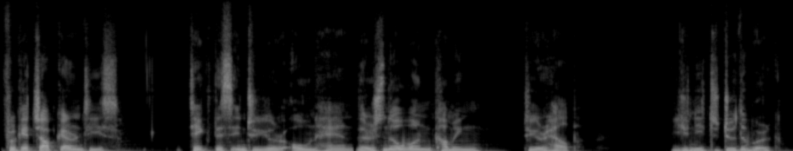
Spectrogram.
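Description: A man in his forties gives a solo podcast monologue in an explanatory way. His voice sits at an ordinary middle pitch. He is recorded close on a podcast mic in a small home studio. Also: measured pace, darkish tone. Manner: explanatory, talks with his hands. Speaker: podcast host. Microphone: podcast mic on boom arm, close.

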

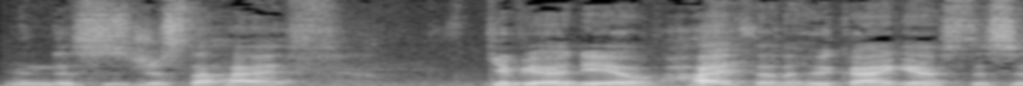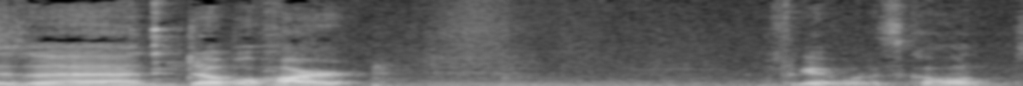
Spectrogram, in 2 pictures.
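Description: Young guy with a lowish voice doing a laid-out casual review, loose and informal, bit of room noise. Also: monotone, normal speed, a bit bright. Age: young adult. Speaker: hookah reviewer. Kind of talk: casual product review chat. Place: garage workshop, indoors. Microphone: camera a few feet away. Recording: faint background room noise.

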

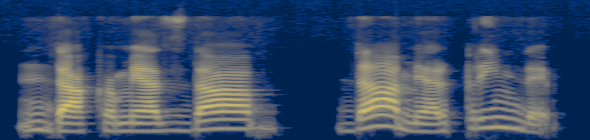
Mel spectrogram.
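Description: A woman's voice: fairly low pitch, dry recording, dull audio, pitched below the performer's own voice, close to an everyday voice. Mihalco, a woman doing a naive peasant lad. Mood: timid. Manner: naive, plain-spoken. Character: simple, earnest young peasant lad.

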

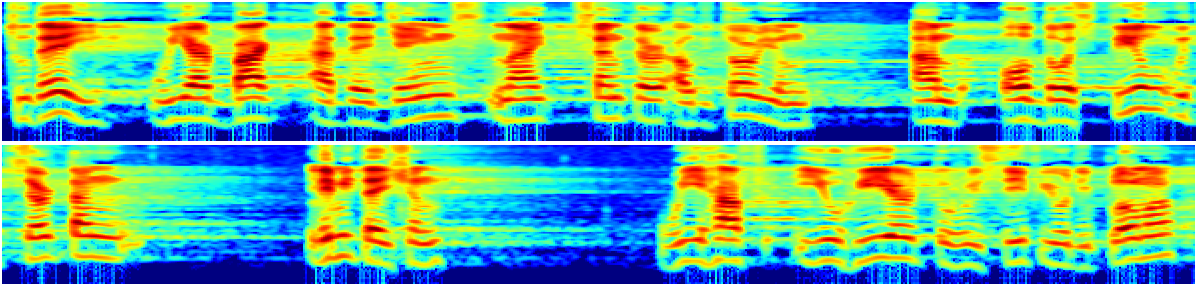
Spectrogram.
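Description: A man's voice: on the high side, fairly bright tone, faint music behind. An older man giving a formal commencement address as board chair, reading from notes at a podium. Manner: measured, reads from notes at podium. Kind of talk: formal prepared speech. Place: large auditorium stage. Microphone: podium microphone. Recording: long hall reverb.

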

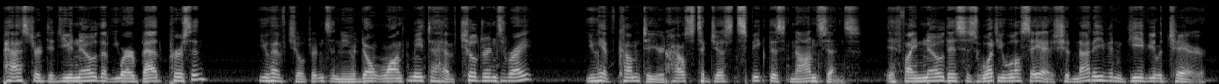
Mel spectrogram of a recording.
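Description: Brief: a man playing a domineering young husband, higher voice, scornful and insulting. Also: normal speed, natural voice. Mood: angry. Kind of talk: animated drama voice acting.

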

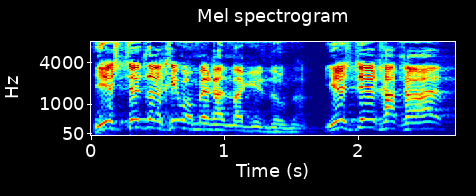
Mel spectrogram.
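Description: A man teaching as a rabbi, telling a parable in a lively way and asking his audience rhetorical questions. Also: high voice. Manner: lively storyteller who acts out characters. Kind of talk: Torah lesson with a parable.

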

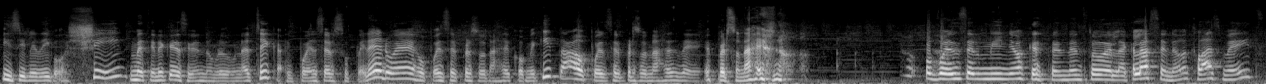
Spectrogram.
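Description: A woman English teacher for young children, explaining a classroom game in a casual, lively way and acting out sounds and children's voices. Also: medium pitch, moderate pace, soft background music. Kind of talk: casual explanatory lesson to camera.

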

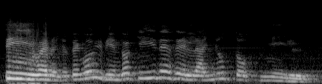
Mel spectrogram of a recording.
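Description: On the high side and at a normal speed, this woman's voice comes through with the highs cut off. She's a middle-aged telenovela actress guesting on a TV interview, chatty and expressive with many fillers, her Venezuelan accent tinged with Argentine sounds.

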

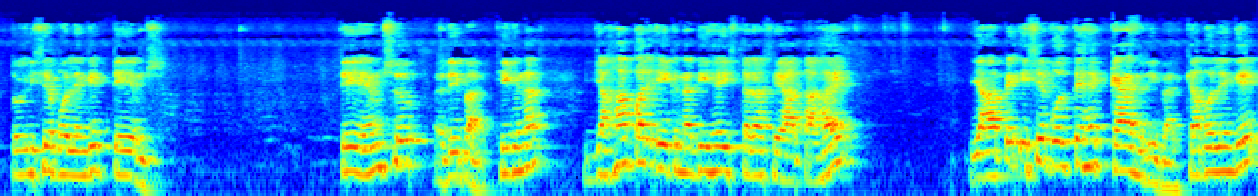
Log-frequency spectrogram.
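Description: A man teaching an exam-prep geography lesson, going slowly over names on a map and asking his students to repeat them back. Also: a little high, a little mellow. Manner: slow, repeats names and quizzes the class. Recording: echoey room, voice from far off.

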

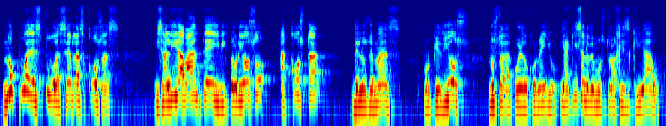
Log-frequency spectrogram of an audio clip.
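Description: A man, a rabbi, teaching a Talmud lesson, retelling a story with lively narration and rhetorical questions. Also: high voice, measured pace.

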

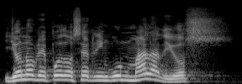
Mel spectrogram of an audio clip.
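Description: A male preacher delivering a sermon, alternating between reading scripture and explaining it in his own words. His voice sits somewhat high for a man, and it lifts further on his rhetorical questions. He addresses the congregation directly, checking that they follow. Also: normal speed. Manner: expressive, rises in pitch on rhetorical questions.

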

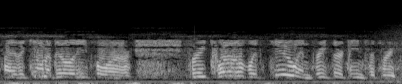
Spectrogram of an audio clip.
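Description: A man's voice: on the high side, fairly even intonation, a little fast. A man reporting fire conditions urgently as a firefighter over the radio. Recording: muffled, very noisy radio.

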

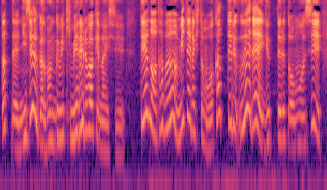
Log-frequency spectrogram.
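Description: A young woman with a fairly high voice and very lively intonation talks to her camera at a quick pace. She sounds earnest and rambles a little, softening her opinions as she goes, in a casual YouTube style. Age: 20s. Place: small indoor room with curtain backdrop.

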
